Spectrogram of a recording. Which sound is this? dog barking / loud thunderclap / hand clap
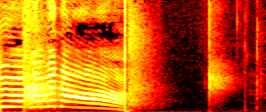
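hand clap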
